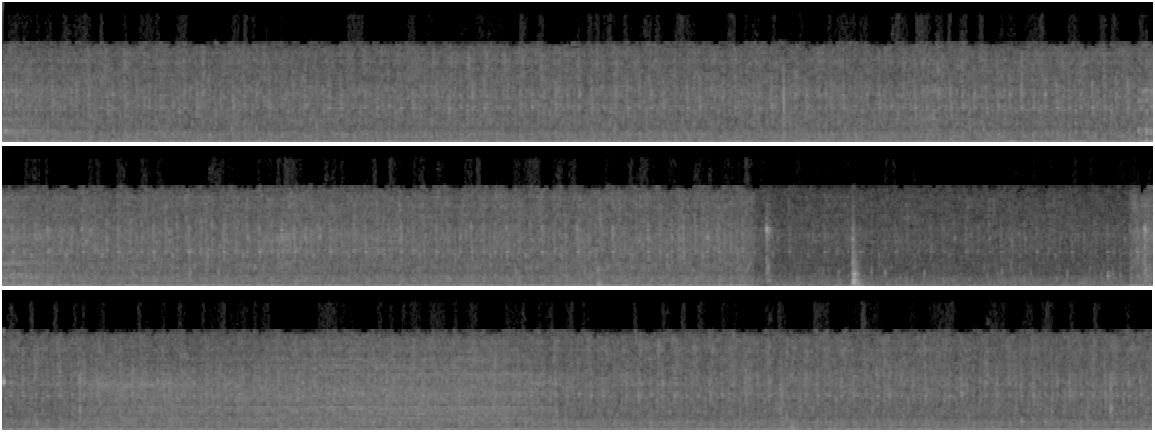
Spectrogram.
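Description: A car driven around in circles in the video game Factorio: a steady, loud synthetic engine drone that runs continuously, dipping briefly to near quiet for a second or so before resuming at the same level.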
